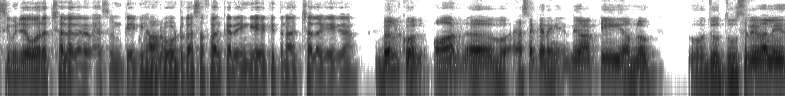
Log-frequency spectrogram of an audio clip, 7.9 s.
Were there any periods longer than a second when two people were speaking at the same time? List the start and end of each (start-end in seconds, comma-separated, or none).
none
